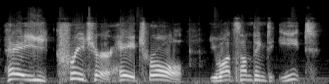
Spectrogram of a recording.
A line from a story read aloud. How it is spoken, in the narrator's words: shout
